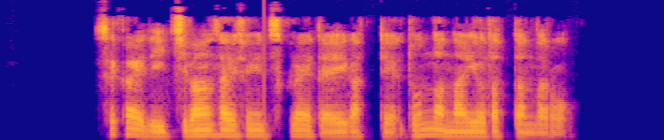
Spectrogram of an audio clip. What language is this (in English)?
Japanese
